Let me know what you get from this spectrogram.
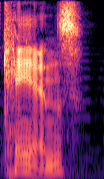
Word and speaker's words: Cairns: This is C-A-I-R-N-S, right? – Correct, yes. – That if that is spelled Cairns, then that's effed.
